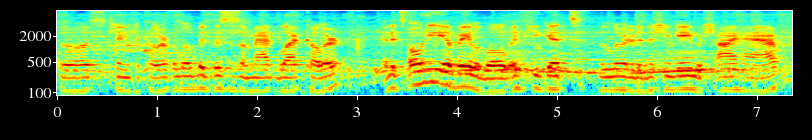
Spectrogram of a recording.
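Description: A young man hosting a gaming channel talks through a casual let's-play at a brisk pace, his medium-pitched voice fairly even. He has a slight cold and sore throat, and he rambles with lots of fillers and restarts. The sound is roomy, with loud game music and engine noise behind him.

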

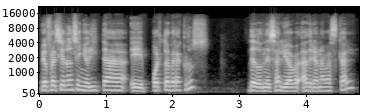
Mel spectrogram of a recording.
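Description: Animated Mexican woman telling stories. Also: fairly low pitch, normal speed. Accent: neutral Mexican Spanish. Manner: animated, acts out quoted dialogue. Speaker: guest. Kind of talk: storytelling interview chat.

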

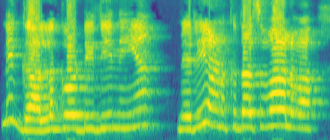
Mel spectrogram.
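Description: A woman's voice: high-pitched, normal speed, a bit bright. A woman in a family drama, playing a mother-in-law who pleads and apologises to get her grandson back. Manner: pleading, self-pitying. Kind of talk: scripted village family drama.

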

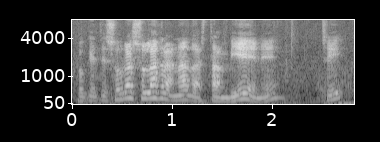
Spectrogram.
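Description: A man's voice: a little high, lively intonation, normal speed, pushed and bright, slight background noise. A young man with a Spain Spanish accent giving chatty, exclamatory let's play commentary while talking to himself. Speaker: gaming YouTuber.

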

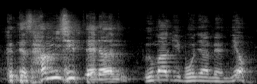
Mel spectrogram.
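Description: Brief: high-pitched man, loud bawdy stage comic working the crowd, laughs through his lines. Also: animated, normal speed, creaky. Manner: boisterous, bantering with the audience, crude jokes. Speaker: street comedy performer. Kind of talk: festival stage comedy show.

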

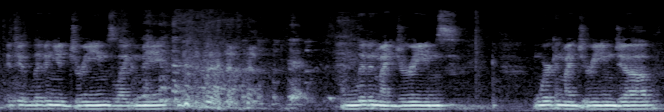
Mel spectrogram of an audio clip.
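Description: Recorded on a phone from far back in the crowd, the audio is roomy and lo-fi with slight background noise and audience laughter. It captures an American stand-up comedian in his late twenties doing a dry set with a handheld mic in a small indoor club with an audience. His voice is mid-range, nasal and stuffy.

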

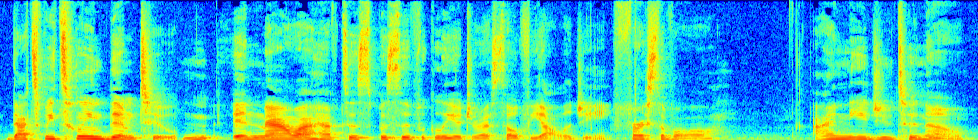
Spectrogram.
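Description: A woman beauty influencer speaking in an earnest, pleading faith vlog, holding back tears and dropping into soft whispers. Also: lowish voice, animated, moderate pace.

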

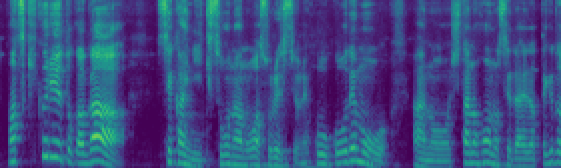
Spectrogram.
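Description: A man talking casually about football as a show host, fast and animated, rambling with many fillers. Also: a little high, slightly rough. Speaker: football commentator and amateur coach. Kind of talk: casual talk-show chat.

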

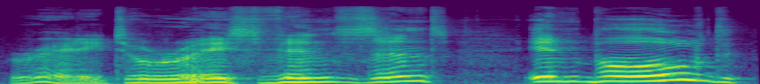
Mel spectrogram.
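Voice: medium pitch, lively intonation, drawn-out words, gravelly, dark tone, full character voice. An amateur reader voicing a plain-spoken young male hero in a fan-fiction reading, in a matter-of-fact way. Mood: eager.

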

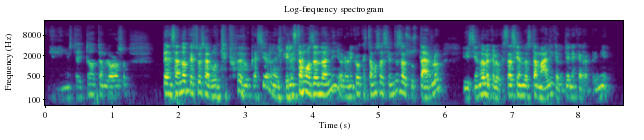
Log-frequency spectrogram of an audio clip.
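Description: Husky-voiced man explaining. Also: mid-range voice, very fast, sharp tone. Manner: thoughtful, frequent rhetorical questions. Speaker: psychology channel host. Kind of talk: reflective explanatory monologue.

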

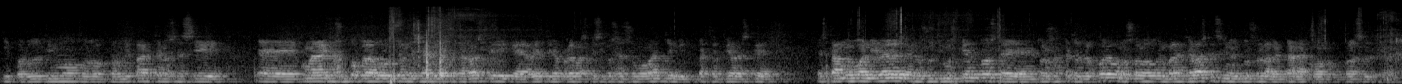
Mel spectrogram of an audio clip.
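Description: A male reporter asks long, detailed questions at a press conference, speaking quickly. He sits far from the microphone, and the room echoes heavily with faint noise. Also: medium pitch, flat delivery. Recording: echoey room, distant from the mic.

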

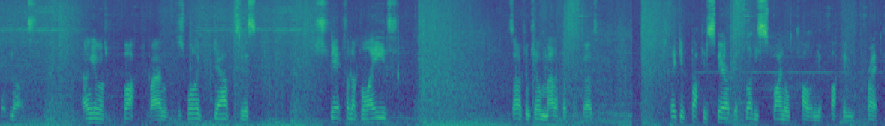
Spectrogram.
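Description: A man's voice: fairly low pitch, steady tone, a little slow, long pauses, noisy background. Raging, swearing gamer guy. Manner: swears constantly, rages at the game. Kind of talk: let's play commentary.

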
